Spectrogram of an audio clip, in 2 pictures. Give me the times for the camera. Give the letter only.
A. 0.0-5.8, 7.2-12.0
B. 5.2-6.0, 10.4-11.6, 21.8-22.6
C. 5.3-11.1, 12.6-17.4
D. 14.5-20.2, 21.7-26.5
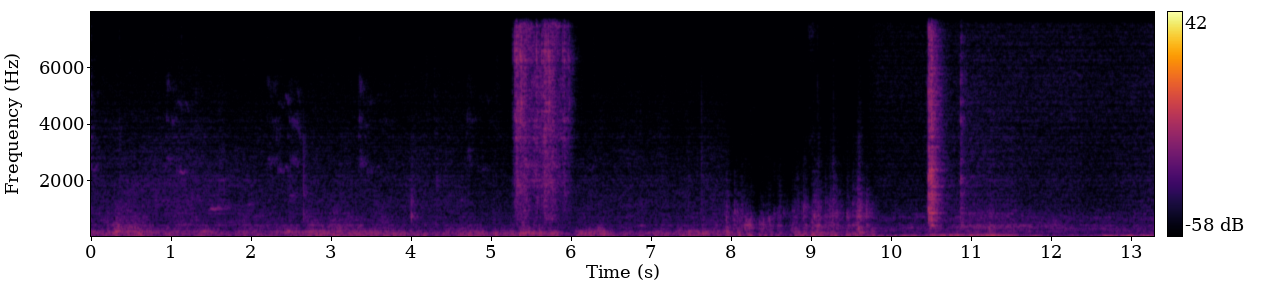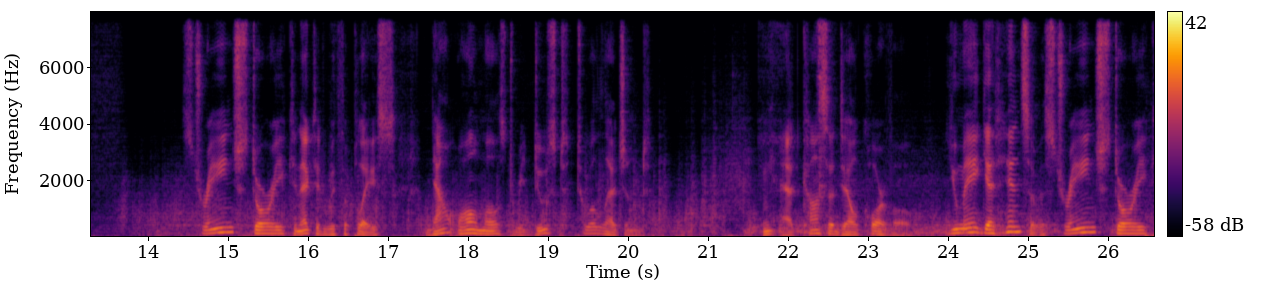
B.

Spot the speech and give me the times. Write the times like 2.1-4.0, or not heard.
14.5-20.2, 21.7-26.5.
